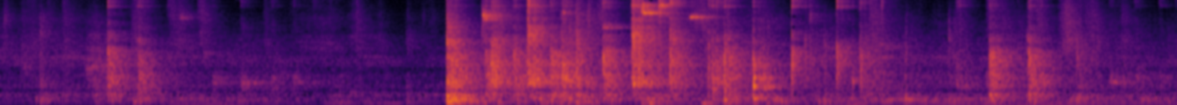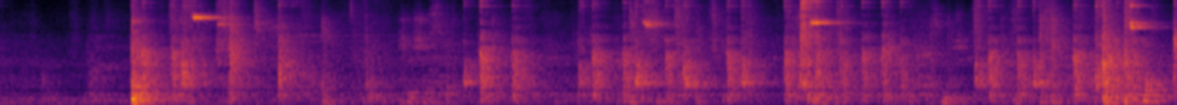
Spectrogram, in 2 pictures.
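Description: Table tennis balls clicking sharply off bats and the table in quick rallies, quieter for the first six seconds and busier after.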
